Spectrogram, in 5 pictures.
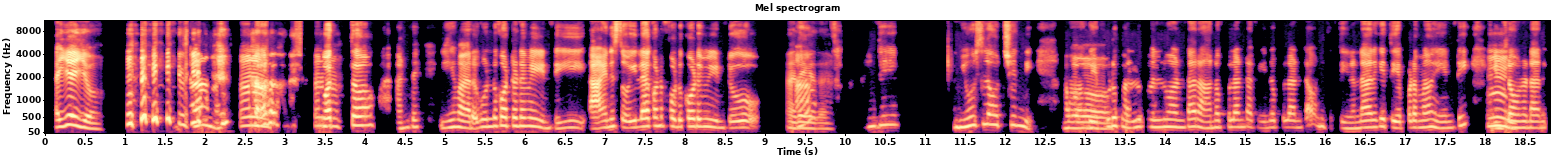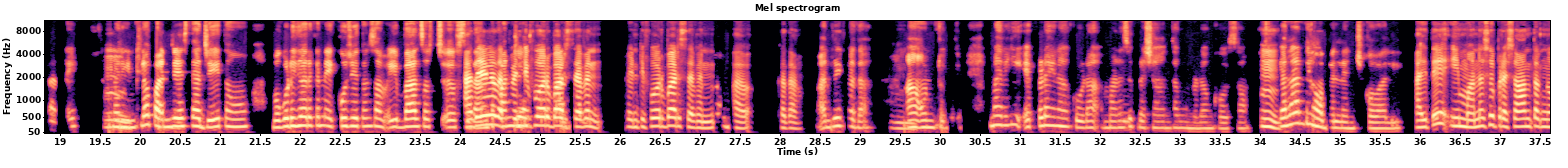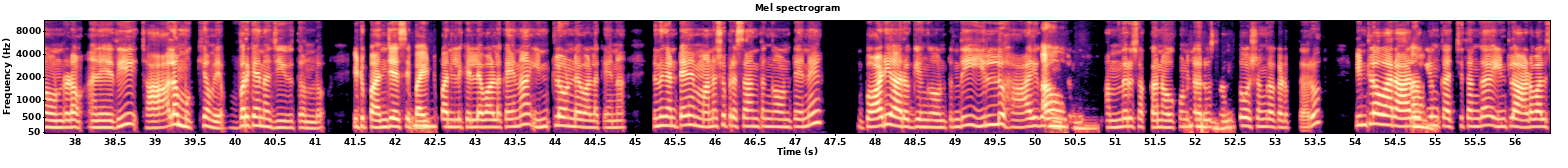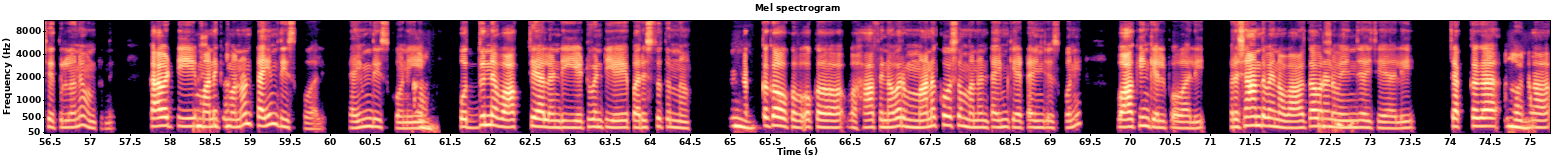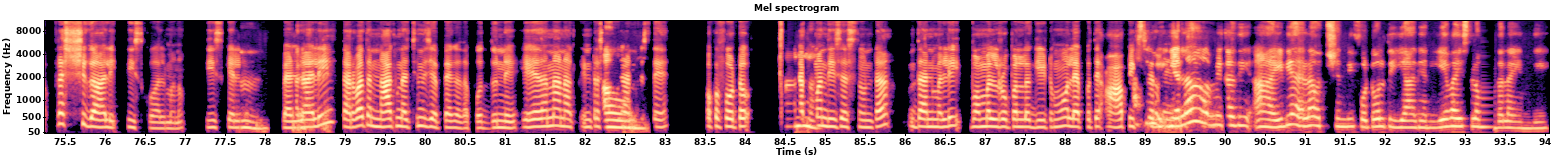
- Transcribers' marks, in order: laugh; chuckle; other background noise; tapping; in English: "న్యూస్‌లో"; in English: "ట్వంటీ ఫోర్ బై సెవెన్, ట్వంటీ ఫోర్ బై సెవెన్"; "పని" said as "పలి"; in English: "బాడీ"; laugh; in English: "వాక్"; in English: "హాఫ్ ఎన్"; in English: "ఎంజాయ్"; chuckle; in English: "ఫ్రెష్ష్"; stressed: "ఫ్రెష్ష్"; in English: "ఇంట్రస్ట్‌గా"; lip smack; in English: "పిక్చర్‍నే"
- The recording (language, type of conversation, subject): Telugu, podcast, పని, వ్యక్తిగత జీవితం రెండింటిని సమతుల్యం చేసుకుంటూ మీ హాబీకి సమయం ఎలా దొరకబెట్టుకుంటారు?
